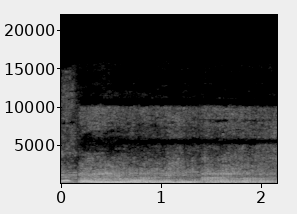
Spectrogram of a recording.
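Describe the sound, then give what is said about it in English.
A loud, sustained lion roar, rough and low, rising and wavering for about two seconds with no voices over it. “Right now, I'm feeling like a lion.”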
